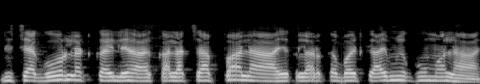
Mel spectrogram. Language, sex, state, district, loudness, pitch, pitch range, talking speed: Hindi, female, Bihar, Sitamarhi, -15 LUFS, 175 Hz, 170-185 Hz, 175 wpm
